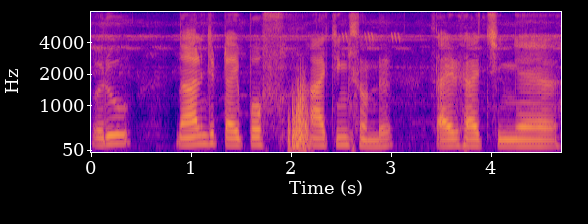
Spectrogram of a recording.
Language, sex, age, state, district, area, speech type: Malayalam, male, 18-30, Kerala, Kottayam, rural, spontaneous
